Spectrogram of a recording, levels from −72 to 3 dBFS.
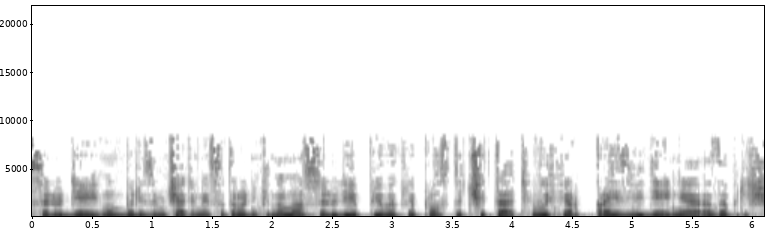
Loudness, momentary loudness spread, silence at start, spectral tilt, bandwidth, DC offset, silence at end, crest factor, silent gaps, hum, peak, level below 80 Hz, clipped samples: -21 LUFS; 5 LU; 0 s; -6.5 dB/octave; 8.8 kHz; under 0.1%; 0 s; 14 dB; none; none; -6 dBFS; -52 dBFS; under 0.1%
